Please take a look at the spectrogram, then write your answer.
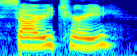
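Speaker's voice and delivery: put-on Australian accent. Speaker repeats a phrase they kept saying, now in an Australian accent. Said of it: "started doing that with Australian accent".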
